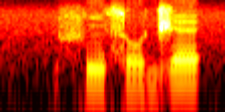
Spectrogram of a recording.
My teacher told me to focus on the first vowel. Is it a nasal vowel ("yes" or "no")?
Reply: yes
